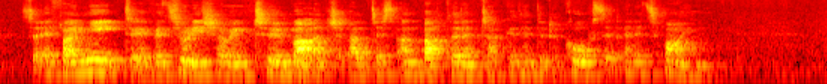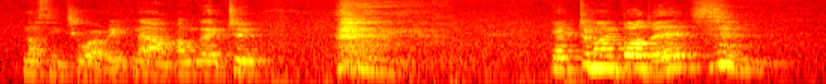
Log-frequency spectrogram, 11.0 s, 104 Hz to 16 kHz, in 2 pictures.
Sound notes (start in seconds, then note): 7.8 chuckles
